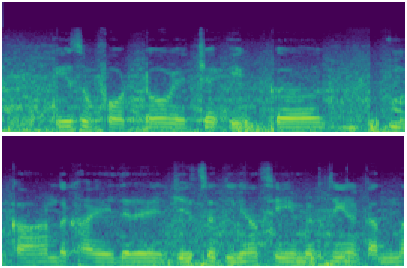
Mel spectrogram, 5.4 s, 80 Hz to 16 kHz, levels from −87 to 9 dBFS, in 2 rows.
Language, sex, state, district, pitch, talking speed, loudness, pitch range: Punjabi, male, Punjab, Fazilka, 115 Hz, 145 wpm, -13 LUFS, 110-120 Hz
